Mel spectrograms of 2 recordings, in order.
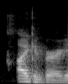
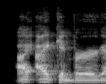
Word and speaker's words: Eichenberg: Continuing on here, we have our next offensive tackle here in Liam Eichenberg. Is that I say that right? – Eichenberg, yeah. – Eichenberg out of Notre Dame, 6'6", 305.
